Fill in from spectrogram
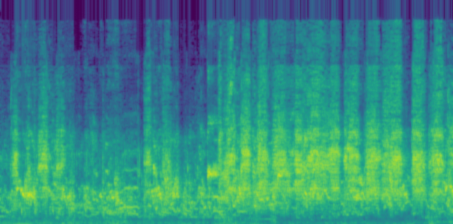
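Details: Budgies chattering nonstop in a dense, high warble of scratchy chirps and squeaks that overlap with no pause, with a few sharper whistled notes near the end.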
